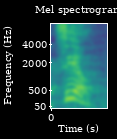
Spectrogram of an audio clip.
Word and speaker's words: Seo: All right, Seo, or Saw, aka Saw. Apparently that's how you say it in Korean.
